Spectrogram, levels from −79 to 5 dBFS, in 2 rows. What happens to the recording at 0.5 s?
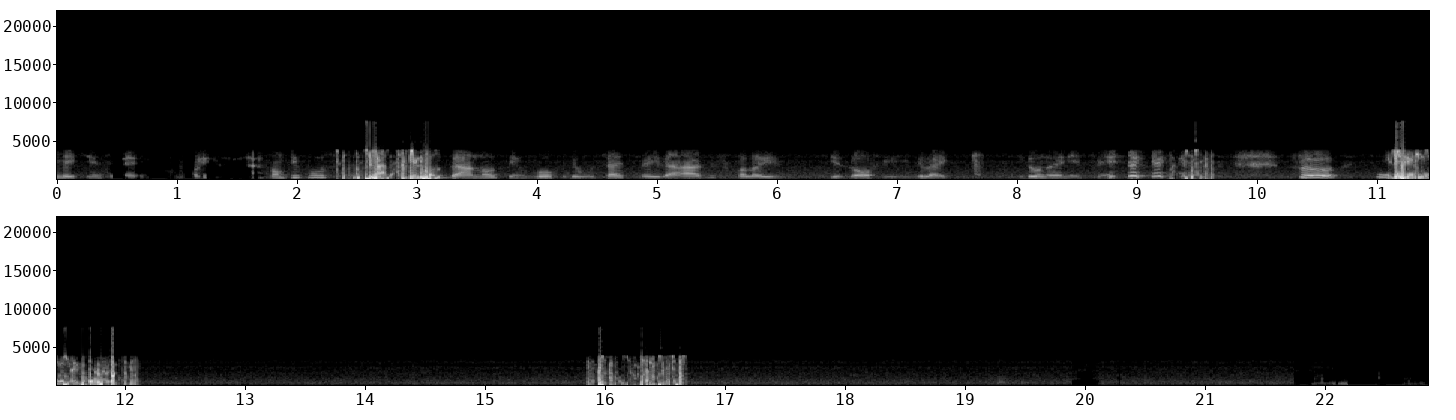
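Around 0.43 to 0.48 s, other side's voice leaking through appears as a faint second voice, roughly 25 dB below the talker. It is likely loudspeaker echo the echo canceller failed to subtract. Unlike room reverberation, it is a separate voice rather than a smeared tail of the talker's own sound.

From 0.46 to 0.73 s, speech suppressed in double talk takes over. The talker's voice sinks steeply, by something like 40 dB at its deepest, across roughly 300 ms while the other side is talking. The likely cause is the echo canceller ducking both voices because it cannot separate them. A packet-loss dropout would be an abrupt gap with glitches, but this is a level dip that tracks the overlap.

Through this moment, as everywhere in the clip, the GSM full-rate codec gives the voice a buzzy, gravelly roughness within a band of about 200 Hz to 3.5 kHz, consistent with a 13 kbps GSM stream. 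A plain low-pass filter would only dull the sound. This codec's coarse pulse excitation adds the grit.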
